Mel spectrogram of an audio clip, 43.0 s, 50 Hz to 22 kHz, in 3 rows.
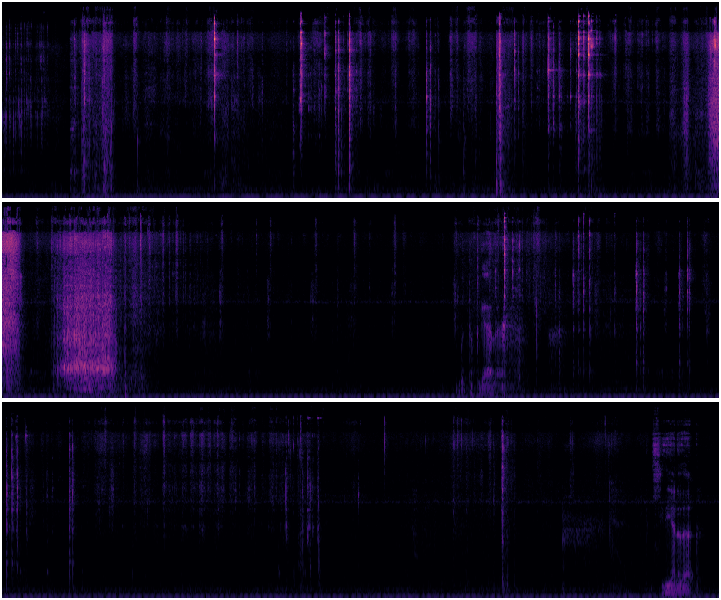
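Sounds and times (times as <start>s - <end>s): steady low hum: 0.4s - 43.0s
hissing or rubbing noises: 13.4s - 17.3s.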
